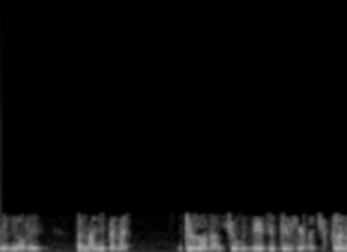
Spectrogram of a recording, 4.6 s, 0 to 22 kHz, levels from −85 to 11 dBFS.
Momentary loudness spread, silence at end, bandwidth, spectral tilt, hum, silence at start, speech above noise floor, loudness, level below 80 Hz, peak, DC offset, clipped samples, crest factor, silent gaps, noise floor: 8 LU; 0 s; 3.6 kHz; -9.5 dB/octave; none; 0 s; 40 dB; -27 LUFS; -72 dBFS; -10 dBFS; under 0.1%; under 0.1%; 16 dB; none; -67 dBFS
